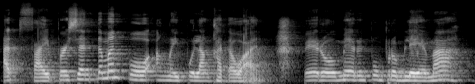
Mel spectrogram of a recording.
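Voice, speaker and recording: A woman's voice: medium pitch, no room sound, close to an everyday voice. Casting: actress for bubbly yet earnest young female scientist, natural radio drama delivery, dry studio recording. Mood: formal explaining. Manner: expressive, friendly teasing, earnest when explaining. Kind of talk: conversational radio drama acting.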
